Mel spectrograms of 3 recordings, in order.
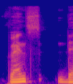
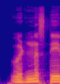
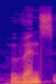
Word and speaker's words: Wednesday: तो वैसे आवाज आएगी आखिरी में में ए वेनसडे यह तो यह तो था सही उच्चारण वेंस्डे का हलवा कि आप बोल चाल की भाषा में वेडनेसडे भी बोलेंगे तो चलेगा नौकरी माइंस यहां पर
